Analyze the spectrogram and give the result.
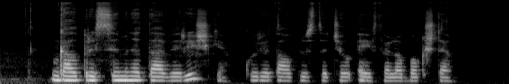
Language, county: Lithuanian, Vilnius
